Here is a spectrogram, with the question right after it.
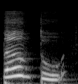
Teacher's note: esse a é pronunciado com som nasal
